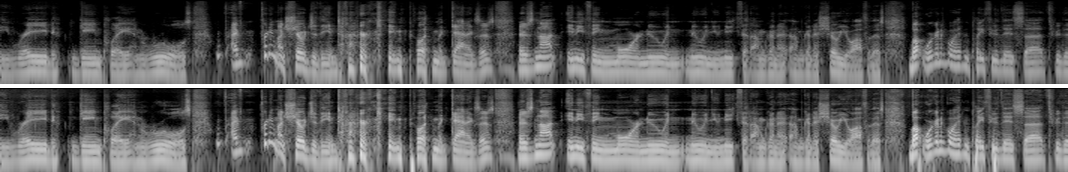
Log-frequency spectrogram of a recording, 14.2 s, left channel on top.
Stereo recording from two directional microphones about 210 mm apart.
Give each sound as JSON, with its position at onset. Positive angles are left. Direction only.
{"t": 0.0, "sound": "speech", "side_deg": -40}
{"t": 3.1, "sound": "speech", "side_deg": -20}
